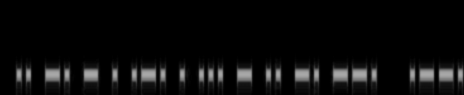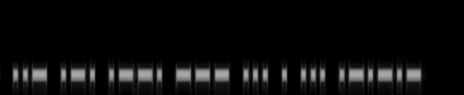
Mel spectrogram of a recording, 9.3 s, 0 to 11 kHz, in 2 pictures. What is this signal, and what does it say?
Morse code, heard as a keyed tone, about 25 wpm, 600 Hz. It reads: INTERESTING PURPOSES.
